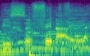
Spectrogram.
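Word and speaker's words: Bisphénol: mais ça doit changer, Bis Phénal, c'est comme ça qu'il faut le prononcer.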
